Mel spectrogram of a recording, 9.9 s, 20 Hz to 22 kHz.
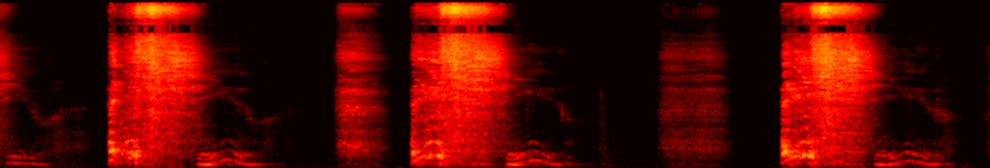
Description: A compilation of 100+ sneezes, all recorded on the same day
